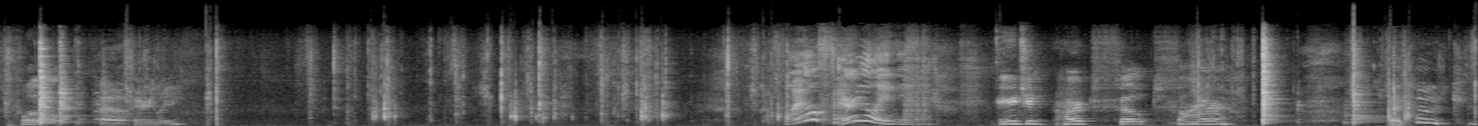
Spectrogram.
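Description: Playing cards tap and slide on a hard box lid.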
